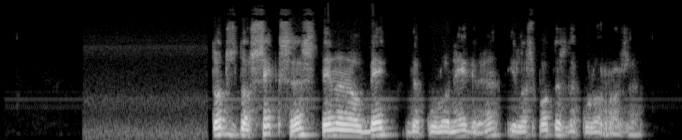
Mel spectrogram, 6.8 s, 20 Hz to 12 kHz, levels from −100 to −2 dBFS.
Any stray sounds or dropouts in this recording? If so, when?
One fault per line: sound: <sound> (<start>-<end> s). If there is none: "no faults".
no faults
